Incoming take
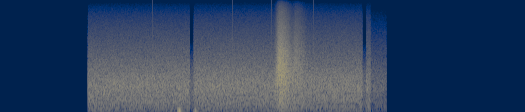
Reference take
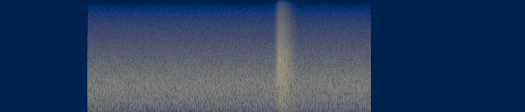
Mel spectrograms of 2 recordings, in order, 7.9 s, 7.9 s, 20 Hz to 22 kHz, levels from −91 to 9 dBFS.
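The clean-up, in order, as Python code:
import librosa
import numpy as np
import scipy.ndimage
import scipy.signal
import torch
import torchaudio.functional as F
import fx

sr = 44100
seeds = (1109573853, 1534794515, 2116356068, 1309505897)

y = fx.fix_declick_ar(x, sr, threshold=10.0)
y = fx.highpass(y, sr, hz=140.0, slope=24, at=(2.65, 2.77), fade=0.02)
y = fx.fix_interpolate(y, sr, at_s=(0.88, 2.85, 5.44), length_ms=52.0)
y = fx.fix_echo_inverse(y, sr, delay_ms=239, level_db=-11.0)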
